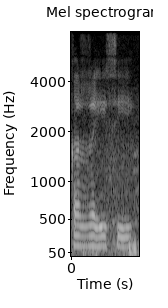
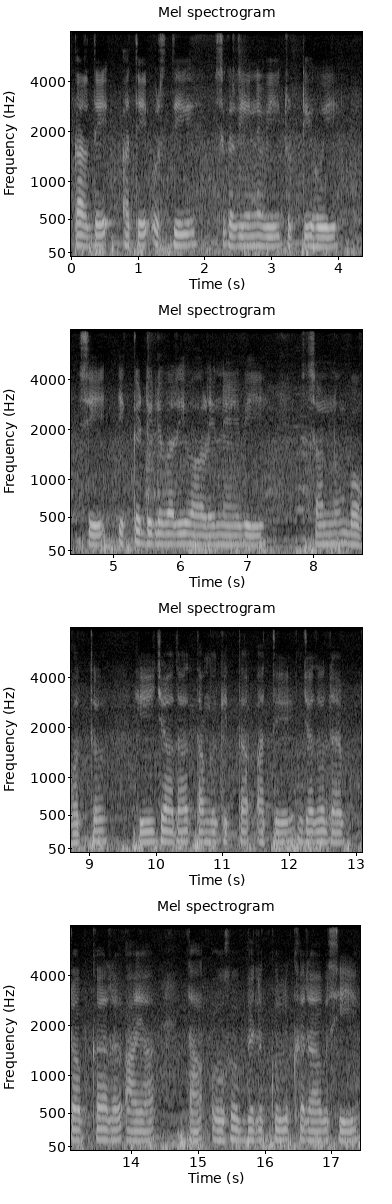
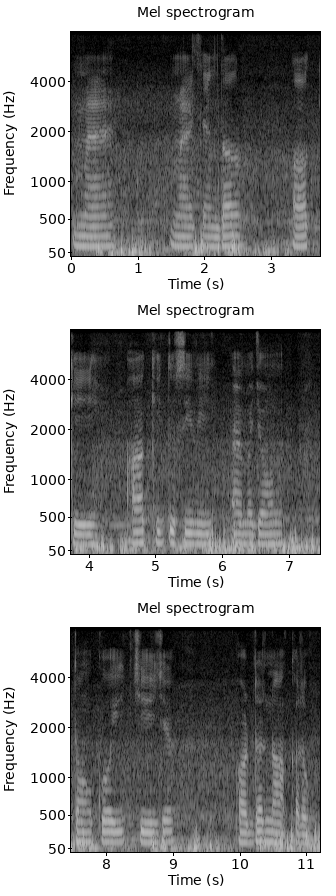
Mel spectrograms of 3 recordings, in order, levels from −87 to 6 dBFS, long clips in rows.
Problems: constant background noise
